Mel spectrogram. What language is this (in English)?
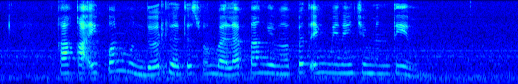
Javanese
